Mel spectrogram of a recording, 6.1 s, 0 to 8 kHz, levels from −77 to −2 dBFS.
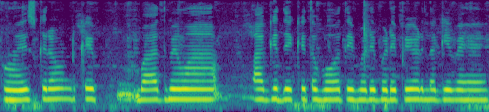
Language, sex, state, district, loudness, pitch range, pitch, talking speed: Hindi, female, Rajasthan, Bikaner, -13 LUFS, 230-245 Hz, 235 Hz, 175 wpm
